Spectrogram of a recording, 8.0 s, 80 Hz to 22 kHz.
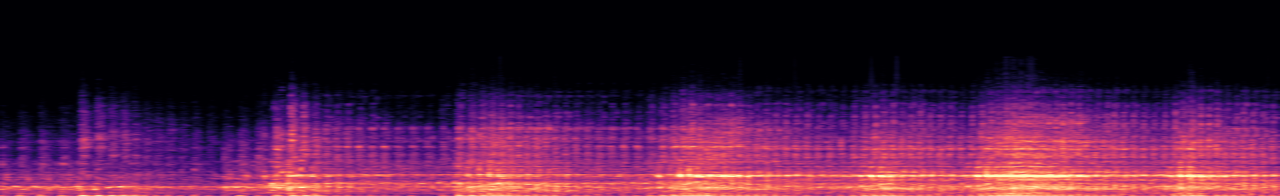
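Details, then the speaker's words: Royal Enfield 500 Machismo electric-start single after starter noise fix, 20W-50 oil in the starter sprag/freewheel area, warming up: thump swelling and easing with throttle blips roughly every second, even, no knocks or starter clatter; camera may amplify sound; normal running, much better. "there's a fair chance that the camera might actually be amplifying what we're hearing here but hopefully it'll be possible to compare this footage with what I got in uh the previous video footage and it should be able to te possible to tell but it's actually sounding a lot better"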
